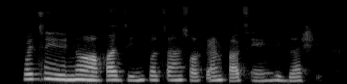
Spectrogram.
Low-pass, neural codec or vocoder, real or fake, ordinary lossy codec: 14.4 kHz; codec, 32 kHz, 1.9 kbps, SNAC; fake; Opus, 24 kbps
